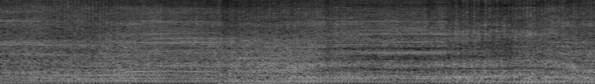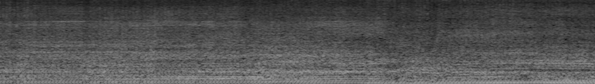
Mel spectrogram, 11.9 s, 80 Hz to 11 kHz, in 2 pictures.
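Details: Craftsman Eager 1 mower, Tecumseh 92 cc engine, bought non-running, before repair: loud uneven running, speed swelling and sagging every few seconds instead of holding steady; engine surging.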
